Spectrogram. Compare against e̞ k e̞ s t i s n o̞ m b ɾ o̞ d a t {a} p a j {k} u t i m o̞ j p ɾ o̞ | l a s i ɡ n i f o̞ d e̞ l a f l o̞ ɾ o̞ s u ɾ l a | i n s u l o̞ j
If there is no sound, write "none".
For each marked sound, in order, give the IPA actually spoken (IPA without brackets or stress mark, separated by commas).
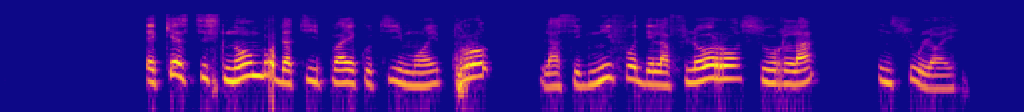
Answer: i, k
